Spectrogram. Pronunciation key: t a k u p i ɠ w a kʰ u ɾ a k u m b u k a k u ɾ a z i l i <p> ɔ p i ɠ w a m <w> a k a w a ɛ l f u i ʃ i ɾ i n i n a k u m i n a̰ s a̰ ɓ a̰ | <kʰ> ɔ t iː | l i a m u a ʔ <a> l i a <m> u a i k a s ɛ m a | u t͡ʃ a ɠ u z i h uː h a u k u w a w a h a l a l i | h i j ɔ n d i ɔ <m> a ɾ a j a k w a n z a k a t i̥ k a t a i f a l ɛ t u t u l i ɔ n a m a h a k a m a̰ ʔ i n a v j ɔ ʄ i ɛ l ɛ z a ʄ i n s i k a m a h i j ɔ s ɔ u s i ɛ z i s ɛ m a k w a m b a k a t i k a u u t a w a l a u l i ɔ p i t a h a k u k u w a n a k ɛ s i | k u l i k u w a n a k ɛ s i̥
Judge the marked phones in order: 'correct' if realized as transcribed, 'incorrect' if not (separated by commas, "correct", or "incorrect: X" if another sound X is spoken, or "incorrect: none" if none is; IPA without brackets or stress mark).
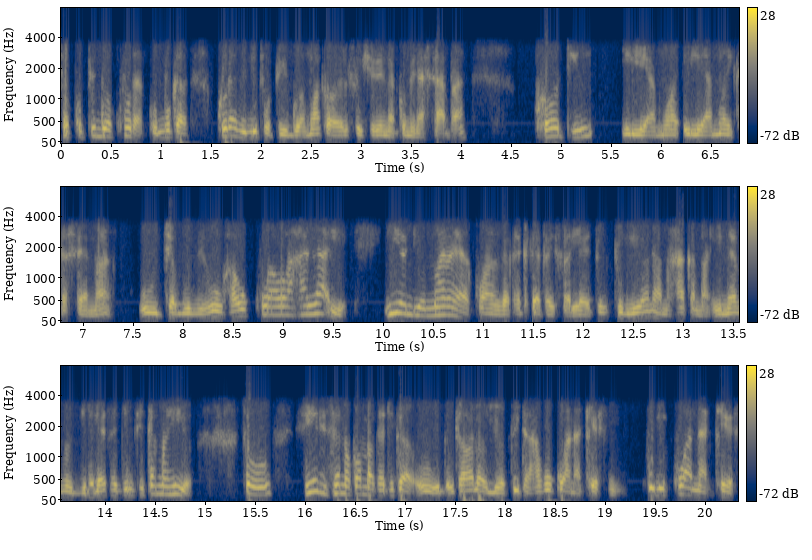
correct, correct, correct, incorrect: i, correct, correct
